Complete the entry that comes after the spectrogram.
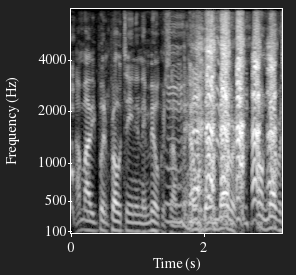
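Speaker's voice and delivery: shouted through laughter, cocky; loud laughing boast. Real, not acted. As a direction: crow it out, laughing hard. Boasting about being [name].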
